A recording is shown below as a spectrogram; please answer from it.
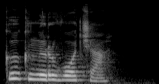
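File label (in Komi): "кык ныр воча", Komi, female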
